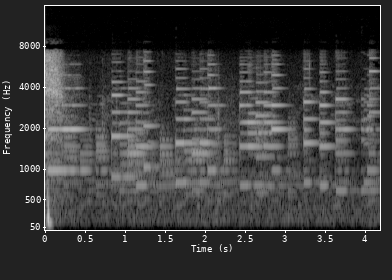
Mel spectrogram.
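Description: An electronic melody of short, plain beep-like notes stepping quickly from pitch to pitch, several notes a second.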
